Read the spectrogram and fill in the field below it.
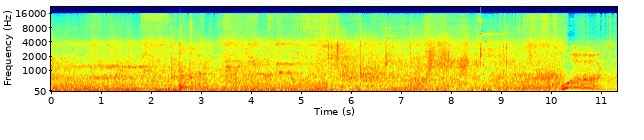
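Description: Bike tyres roll and rattle over concrete.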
